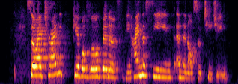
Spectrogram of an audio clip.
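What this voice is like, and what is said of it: Hoarse, froggy voice. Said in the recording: “my voice is shot because I just recorded 3 videos with a cold. which I'm still getting over in case people hear my froggy voice”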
